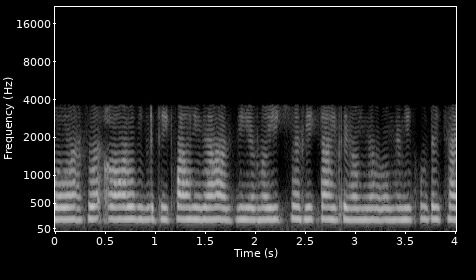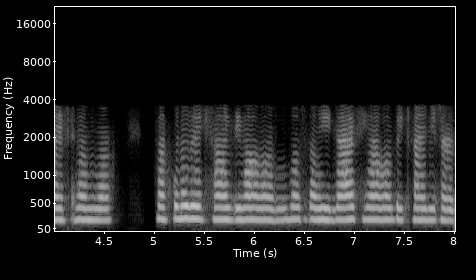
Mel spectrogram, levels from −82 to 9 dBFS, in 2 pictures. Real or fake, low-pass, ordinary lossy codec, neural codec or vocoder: fake; 3.6 kHz; none; codec, 16 kHz, 0.5 kbps, FreqCodec, smaller model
